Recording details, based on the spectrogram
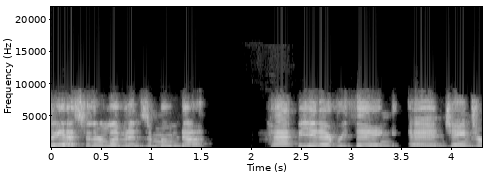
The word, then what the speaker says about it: Zamunda: How do you pronounce Zamunda. it? Zamunda.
